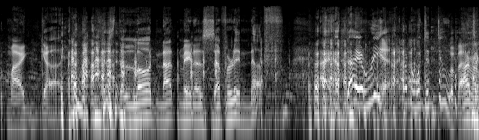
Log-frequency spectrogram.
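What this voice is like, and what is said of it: Charlton Heston impression. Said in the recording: “Charlton Heston, you did an impression of him”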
